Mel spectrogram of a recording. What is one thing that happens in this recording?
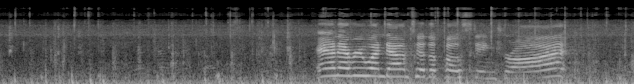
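Horses' hooves thud on soft sand as they canter.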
